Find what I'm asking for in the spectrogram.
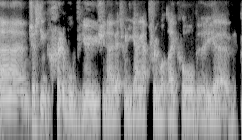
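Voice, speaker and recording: A man with a very deep, low pitch talks at a moderate pace, with ordinary pitch variation and very even loudness. Audible room echo surrounds his voice. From Australia. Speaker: motorcycle podcast host. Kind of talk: casual chat. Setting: live video stream. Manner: animated.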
